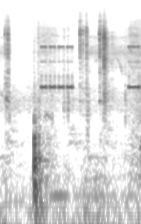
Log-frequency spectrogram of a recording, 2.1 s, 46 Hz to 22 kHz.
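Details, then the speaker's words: Nissan Titan: single sharp starter click when the key turns, then no cranking; battery measured 11.9 V, dead. "I do hear the starter click. Alright. So it does click."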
